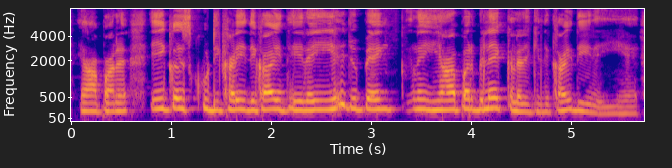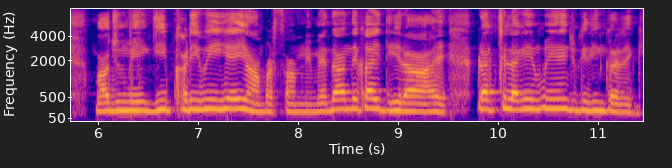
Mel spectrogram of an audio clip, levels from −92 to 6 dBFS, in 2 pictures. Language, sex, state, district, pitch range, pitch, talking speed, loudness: Hindi, male, Chhattisgarh, Balrampur, 180-220 Hz, 205 Hz, 230 wpm, -17 LUFS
